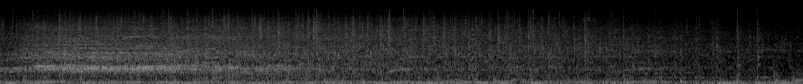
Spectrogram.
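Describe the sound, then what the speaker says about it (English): A large live audience at the NASL Season 3 StarCraft esports finals gives a sustained, loud cheer and applause. The roar is steady and broad, easing slightly toward the end with no clear talk over it. "That was a pretty loud cheer."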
